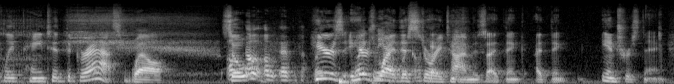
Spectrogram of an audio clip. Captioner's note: fake snoring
